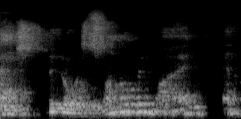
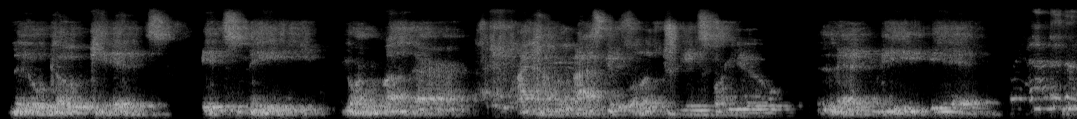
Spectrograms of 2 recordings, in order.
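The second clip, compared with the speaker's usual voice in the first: wolf faking mother; 9 semitones higher, much slower than usual. Acted.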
